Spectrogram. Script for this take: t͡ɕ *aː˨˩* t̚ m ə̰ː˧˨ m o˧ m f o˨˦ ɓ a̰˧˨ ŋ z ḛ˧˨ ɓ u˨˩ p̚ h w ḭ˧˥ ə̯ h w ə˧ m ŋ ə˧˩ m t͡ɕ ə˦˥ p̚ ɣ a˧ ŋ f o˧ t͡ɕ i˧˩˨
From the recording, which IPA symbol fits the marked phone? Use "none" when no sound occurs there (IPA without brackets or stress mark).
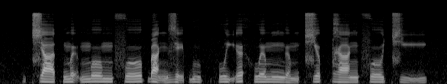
aː˨˩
